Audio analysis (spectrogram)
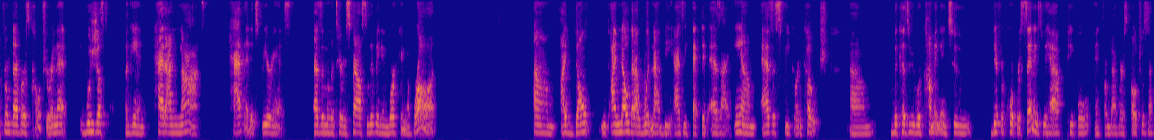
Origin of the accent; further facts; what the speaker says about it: United States; moved away as an adult; also born or lived in Germany / England; I'm an American all day, every day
